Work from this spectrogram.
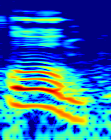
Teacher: पुलुत जैसे ओम, त्रिमात्रिक स्वर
